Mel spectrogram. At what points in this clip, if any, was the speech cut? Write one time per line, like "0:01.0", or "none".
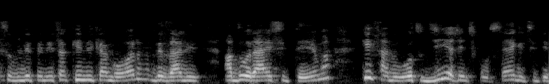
none

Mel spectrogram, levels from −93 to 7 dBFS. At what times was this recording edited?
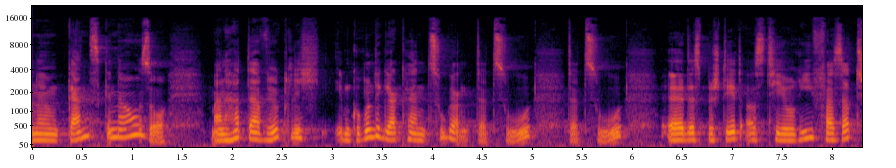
0:05.3

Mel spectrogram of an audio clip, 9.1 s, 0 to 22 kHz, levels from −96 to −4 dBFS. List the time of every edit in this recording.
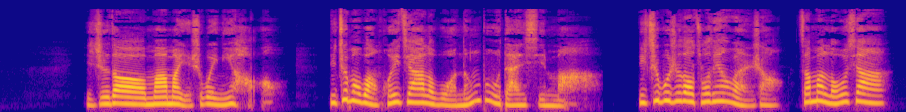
0:03.0
0:06.0
0:07.9

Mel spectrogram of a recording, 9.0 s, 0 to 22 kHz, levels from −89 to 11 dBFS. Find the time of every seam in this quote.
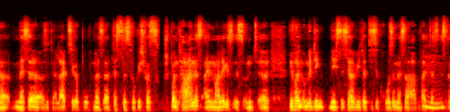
none

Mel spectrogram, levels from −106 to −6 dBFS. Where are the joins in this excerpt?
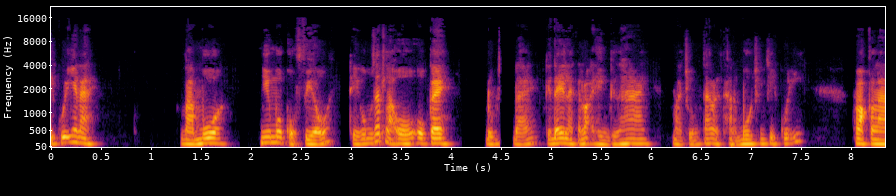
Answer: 0:01.9
0:02.9
0:04.1
0:04.5
0:06.1
0:06.8

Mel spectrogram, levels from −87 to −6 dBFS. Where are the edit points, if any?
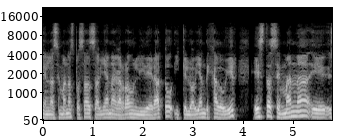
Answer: none

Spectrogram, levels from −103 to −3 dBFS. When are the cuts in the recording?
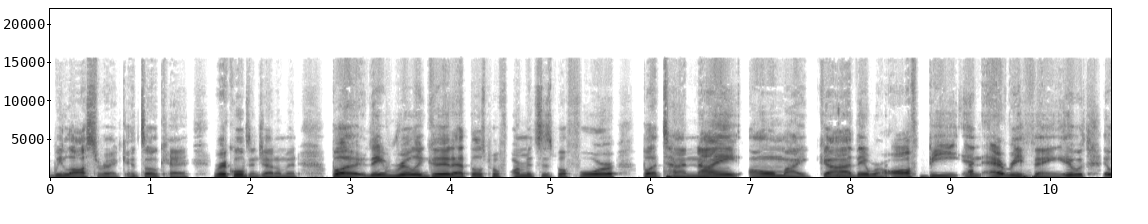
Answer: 0:02.0

